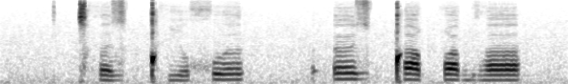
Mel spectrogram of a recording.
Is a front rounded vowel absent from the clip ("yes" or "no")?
no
